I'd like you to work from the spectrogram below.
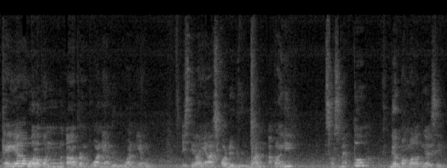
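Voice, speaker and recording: A woman's voice: mid-range voice, animated, unhurried. A young woman in her twenties co-hosting a casual podcast chat, teasing and laughing often. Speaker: podcast co-host. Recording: echoey room, far from mic, faint noise.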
